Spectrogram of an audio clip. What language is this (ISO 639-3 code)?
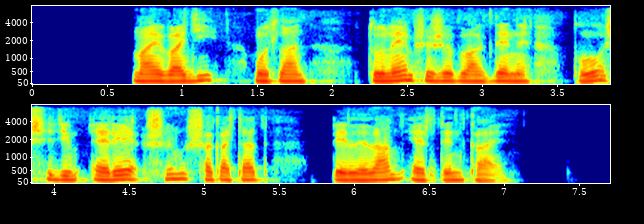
chm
